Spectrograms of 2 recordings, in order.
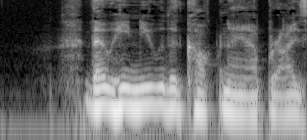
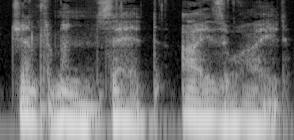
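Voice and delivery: plain reading voice

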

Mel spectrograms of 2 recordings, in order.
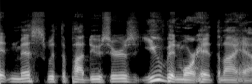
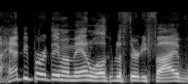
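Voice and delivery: excited birthday wish; 9 semitones higher than usual. Real, not acted. Birthday wishes to friend.

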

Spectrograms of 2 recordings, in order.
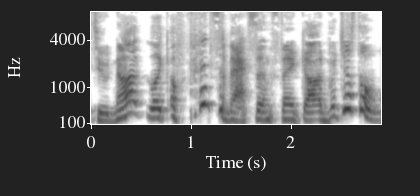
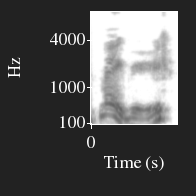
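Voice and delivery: mock British through laughs; 4 dB quieter, much slower than usual. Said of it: "It's constantly saying".

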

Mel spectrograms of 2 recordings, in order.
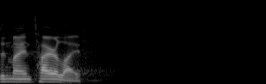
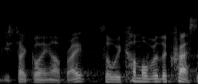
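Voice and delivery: usual speaking voice

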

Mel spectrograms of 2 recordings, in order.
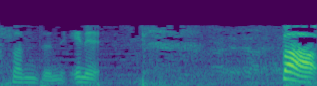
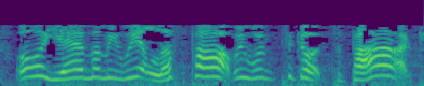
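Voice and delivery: imitating eager children, higher and louder; excited little boys; 7 semitones higher, 9 dB louder than usual. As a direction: mimic excited kids begging Mummy. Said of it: "the boys are so excited".

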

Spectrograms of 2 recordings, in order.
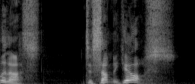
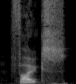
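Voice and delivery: ordinary delivery

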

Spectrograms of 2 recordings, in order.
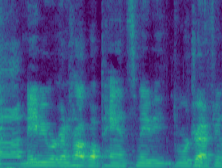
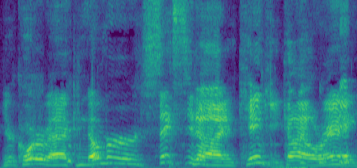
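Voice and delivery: louder stadium intro, slow on the number; mock announcer; 3 semitones higher, 8 dB louder than usual. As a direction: introduce the quarterback like a hammed-up stadium announcer, laughing.

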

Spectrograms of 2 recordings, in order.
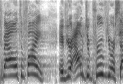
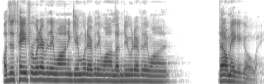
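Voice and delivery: defeated mumble; 6 semitones lower, 5 dB quieter, faster than usual. Retold or imitated. Mimicking defeated parent.

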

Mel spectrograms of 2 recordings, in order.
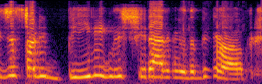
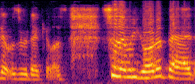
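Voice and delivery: normal talking voice

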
